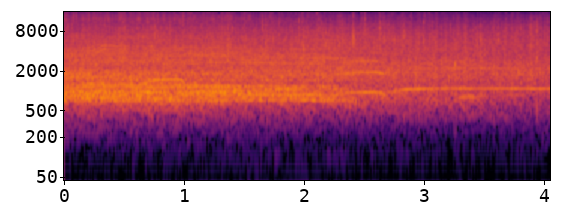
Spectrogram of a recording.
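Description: Large audience applauding, the clapping dying away over the last second or so.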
